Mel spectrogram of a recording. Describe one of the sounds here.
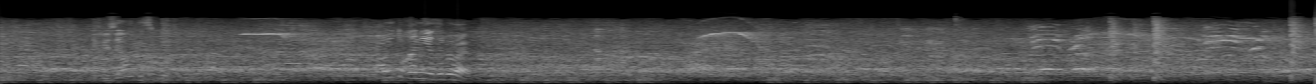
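A large stadium crowd roars and chants steadily all around.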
